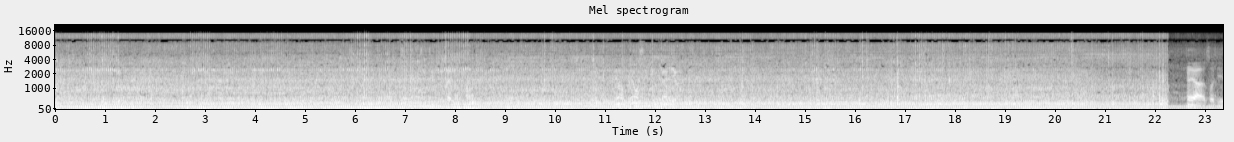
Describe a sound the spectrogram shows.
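A small engine runs loudly and steadily close by.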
